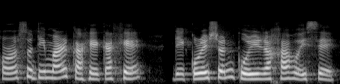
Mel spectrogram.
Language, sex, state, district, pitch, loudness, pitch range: Assamese, female, Assam, Sonitpur, 265 Hz, -14 LUFS, 250-290 Hz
